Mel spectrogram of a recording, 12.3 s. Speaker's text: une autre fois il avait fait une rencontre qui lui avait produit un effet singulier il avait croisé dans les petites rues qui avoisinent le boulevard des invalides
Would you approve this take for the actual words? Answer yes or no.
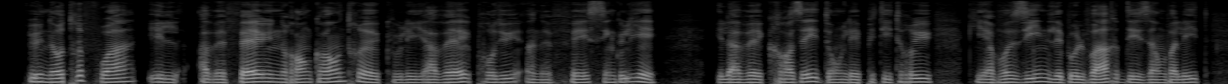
yes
